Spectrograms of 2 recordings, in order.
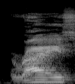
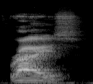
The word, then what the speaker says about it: Ryse: what's up YouTube family apparently I've been pronouncing these wrong I guess these are rise feel energy drink not fuel energy drink rise fuel energy drink uh today we got ring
